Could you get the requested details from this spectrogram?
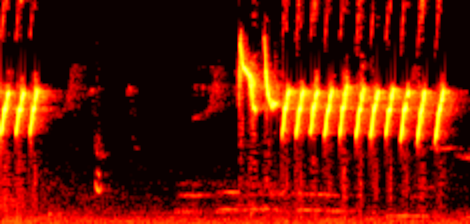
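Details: Tembakan master song of a loud-singing Oriental white-eye: a few high chips, a brief quiet spell with a faint lower note, then a vigorous burst of rapid, shrill repeated notes, about eight per second.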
